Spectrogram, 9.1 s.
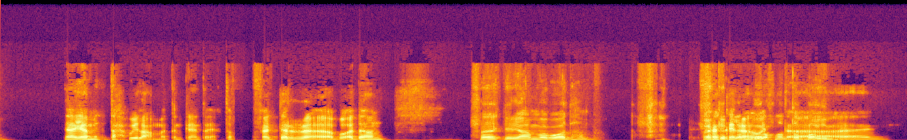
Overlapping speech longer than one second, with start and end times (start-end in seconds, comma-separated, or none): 7.0-8.5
